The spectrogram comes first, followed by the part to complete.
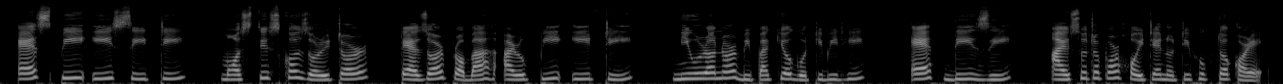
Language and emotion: Assamese, neutral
